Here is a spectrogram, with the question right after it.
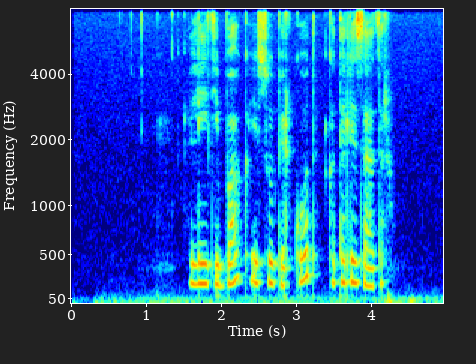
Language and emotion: Russian, neutral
